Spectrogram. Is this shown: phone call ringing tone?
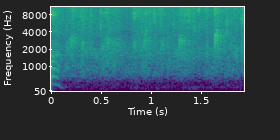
no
